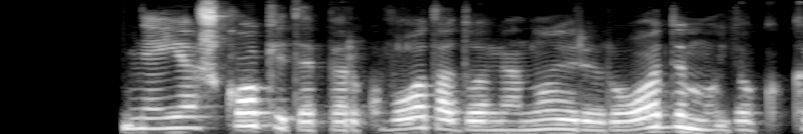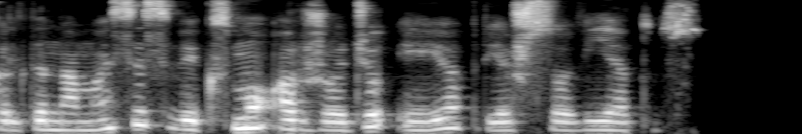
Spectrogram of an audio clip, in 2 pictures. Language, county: Lithuanian, Šiauliai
